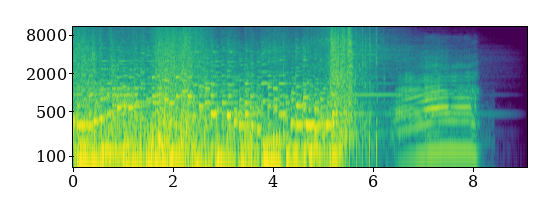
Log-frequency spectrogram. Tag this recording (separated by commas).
Music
